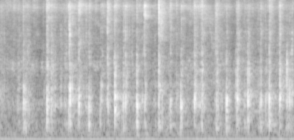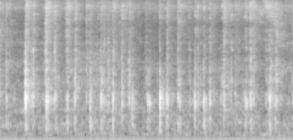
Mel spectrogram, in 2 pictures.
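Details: Mangalarga Marchador horse Branquinho gaiting: crisp, regular hoof strikes in a quick rhythmic clatter, roughly four per second, loud and close, with no calls or other animals audible.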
